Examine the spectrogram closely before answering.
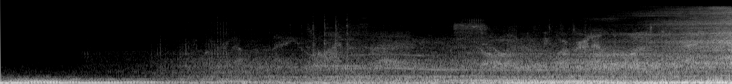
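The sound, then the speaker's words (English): Deep, steady rumbling from a ghost-themed movie trailer, a dense low drone that swells slightly toward the end, with muffled voices faintly underneath. “Hit me with that trailer audio.”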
